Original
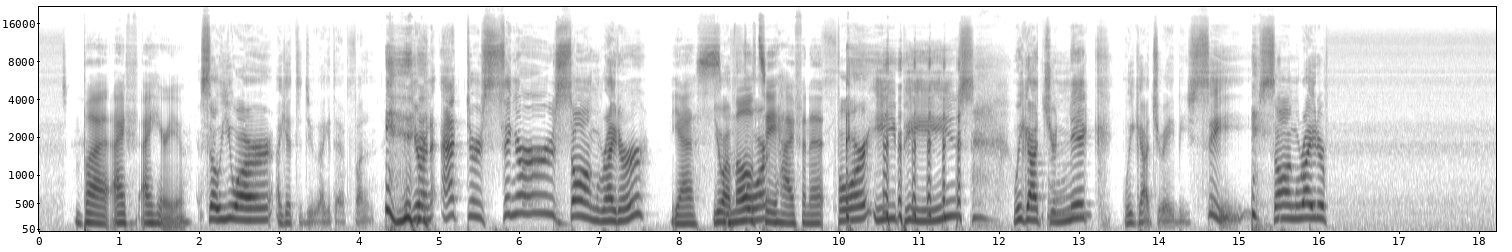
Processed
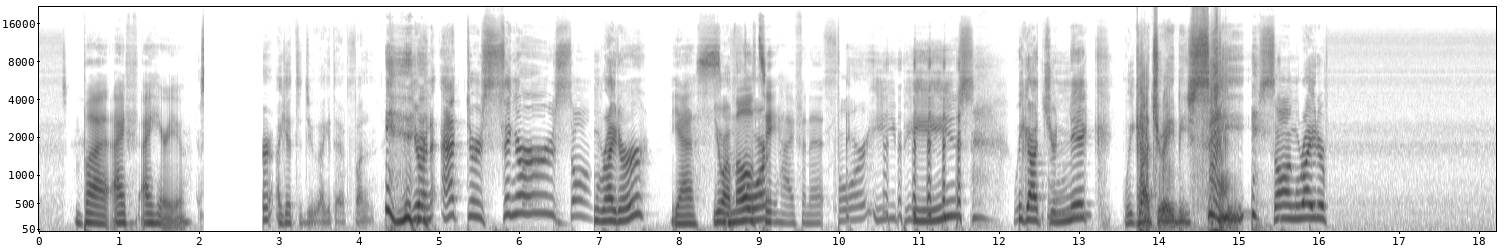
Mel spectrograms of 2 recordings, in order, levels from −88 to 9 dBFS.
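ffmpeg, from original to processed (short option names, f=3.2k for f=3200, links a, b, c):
-filter_complex "[0:a]asplit=3[a][b][c];[a]afade=t=out:st=9.14:d=0.02[d];[b]acompressor=threshold=-38dB:ratio=3:attack=3.2:release=140:knee=1:detection=peak,afade=t=in:st=9.14:d=0.02,afade=t=out:st=10.92:d=0.02[e];[c]afade=t=in:st=10.92:d=0.02[f];[d][e][f]amix=inputs=3:normalize=0,asplit=3[g][h][i];[g]afade=t=out:st=13.71:d=0.02[j];[h]aeval=exprs='0.211*sin(PI/2*3.98*val(0)/0.211)':c=same,afade=t=in:st=13.71:d=0.02,afade=t=out:st=15.04:d=0.02[k];[i]afade=t=in:st=15.04:d=0.02[l];[j][k][l]amix=inputs=3:normalize=0,asplit=5[m][n][o][p][q];[m]atrim=end=2.06,asetpts=PTS-STARTPTS,afade=t=out:st=2.056:d=0.004:c=hsin[r];[n]atrim=start=2.06:end=2.8,asetpts=PTS-STARTPTS,volume=0[s];[o]atrim=start=2.8:end=6.94,asetpts=PTS-STARTPTS,afade=t=in:d=0.004:c=hsin,afade=t=out:st=3.23:d=0.91[t];[p]atrim=start=6.94:end=12.25,asetpts=PTS-STARTPTS,afade=t=in:d=0.004:c=hsin,afade=t=out:st=4.59:d=0.72:silence=0.125893[u];[q]atrim=start=12.25,asetpts=PTS-STARTPTS,afade=t=in:d=0.004:c=hsin:silence=0.125893[v];[r][s][t][u][v]concat=n=5:v=0:a=1"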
